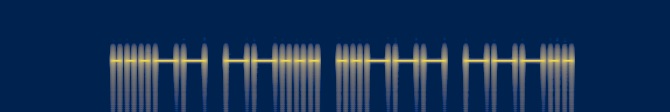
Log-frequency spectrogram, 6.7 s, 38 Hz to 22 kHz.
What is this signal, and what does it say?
Morse code, heard as a keyed tone, about 17 wpm, 700 Hz. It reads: 3728
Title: Common Cut Numbers - 4-Digit 17wpm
